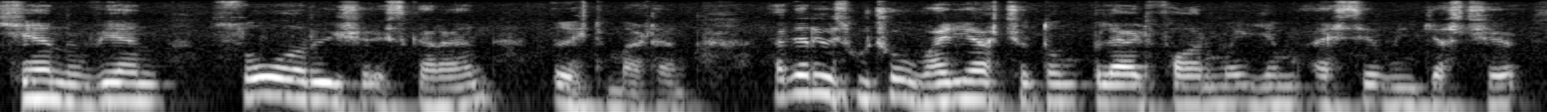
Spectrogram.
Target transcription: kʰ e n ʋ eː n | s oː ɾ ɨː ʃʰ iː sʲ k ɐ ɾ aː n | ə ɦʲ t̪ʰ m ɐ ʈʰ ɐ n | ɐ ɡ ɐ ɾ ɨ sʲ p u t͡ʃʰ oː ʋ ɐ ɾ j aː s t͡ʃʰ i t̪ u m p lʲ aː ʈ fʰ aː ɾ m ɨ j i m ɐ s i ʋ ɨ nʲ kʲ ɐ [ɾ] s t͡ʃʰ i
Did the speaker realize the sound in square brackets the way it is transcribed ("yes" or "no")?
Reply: no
